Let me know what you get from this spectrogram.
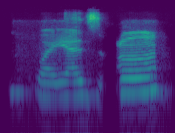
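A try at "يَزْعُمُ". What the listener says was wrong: Dia ada dekat hidung tu, saya perasan juga. Dia bercampur. Makhraj betul tapi dia bercampur dengan makhraj hidung. Jadi betul lah waktu bertalaki tu kan nak kena sebut pastikan dia tidak bercampur. Dia jangan katalah ain pada depan kan. Jangan moncong dulu. Dia tekan dulu ke bawah.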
